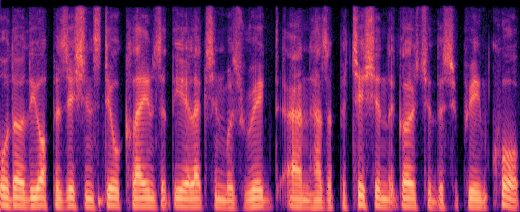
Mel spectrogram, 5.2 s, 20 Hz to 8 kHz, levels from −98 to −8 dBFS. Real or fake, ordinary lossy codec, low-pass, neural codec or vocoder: real; MP3, 64 kbps; 7.2 kHz; none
